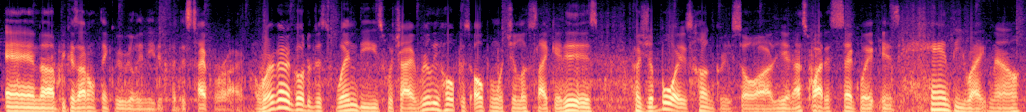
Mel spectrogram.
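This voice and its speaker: A man's voice: on the low side, fast, mellow, highs cut off. Man's voice jittery with noise-reduction artifacts. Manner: casual, slangy, rambling. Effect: jittery, warbling noise-reduction processing on the voice. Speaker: truck driver vlogger. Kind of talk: casual vlog talk to camera. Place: outdoors at night in an urban area, riding along. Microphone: wireless clip mic under two layers of clothing. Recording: noisy outdoor street sound.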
